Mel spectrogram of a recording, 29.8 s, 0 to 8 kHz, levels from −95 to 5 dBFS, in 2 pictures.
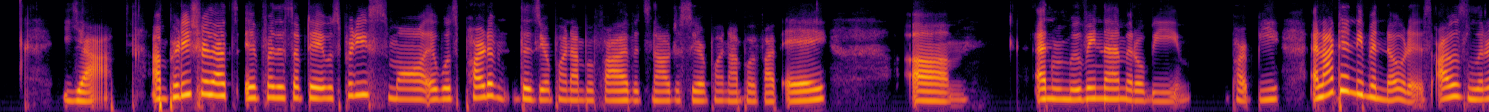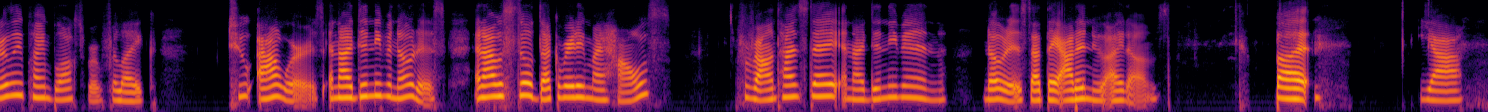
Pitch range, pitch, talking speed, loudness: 225-280 Hz, 245 Hz, 145 wpm, -19 LUFS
